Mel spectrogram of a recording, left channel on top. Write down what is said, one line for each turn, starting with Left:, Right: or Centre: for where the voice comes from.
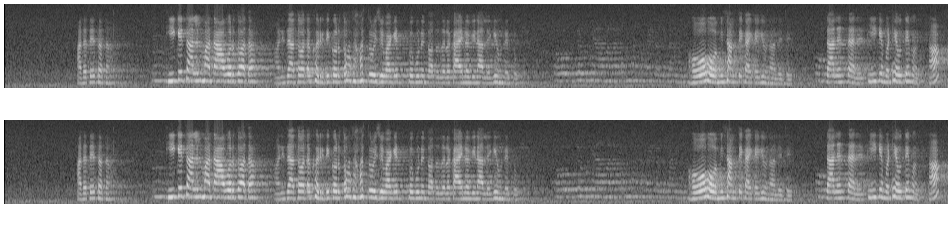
Right: आता तेच आता
Left: हम्म
Right: ठीके चालेल मग आता आवरतो आता आणि जातो आता
Left: हो
Right: खरेदी करतो आता तुळशी बागेत बघून येतो आता जरा काय नवीन आलय घेऊन येतो
Left: हो घेऊन या आम्हाला पण सांगा काही नवीन आणलं तर
Right: हो हो मी सांगते काय काय घेऊन आले ते
Left: हो
Right: चालेल चालेल ठीक आहे मग ठेवते मग हा.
